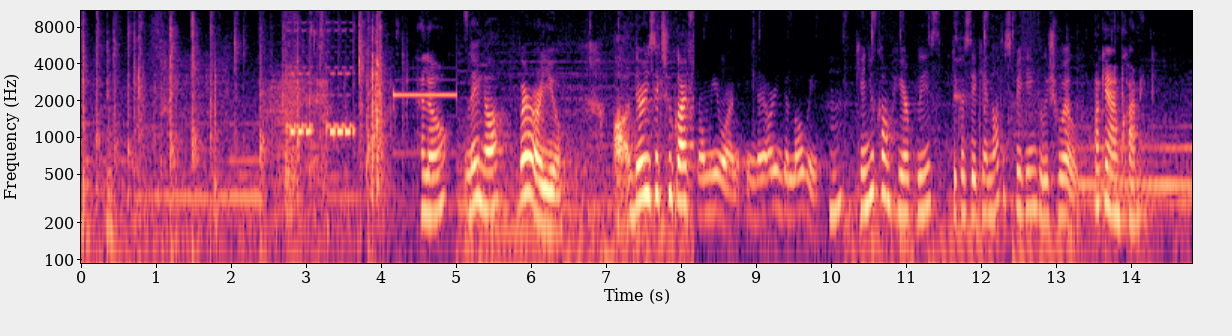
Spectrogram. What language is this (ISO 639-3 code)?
fas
